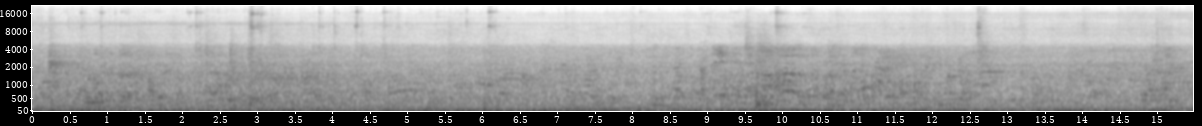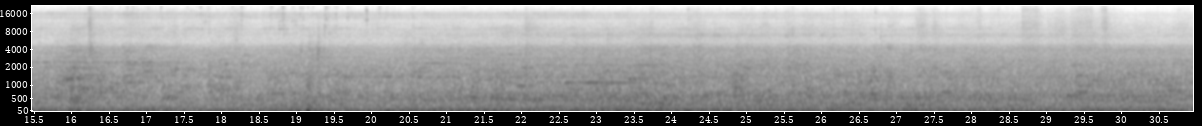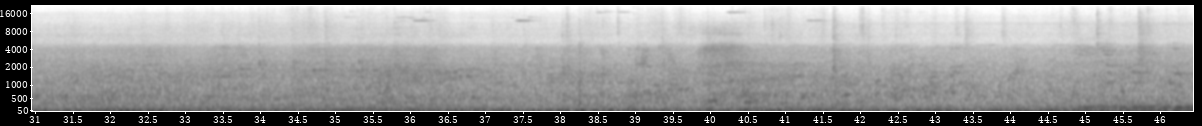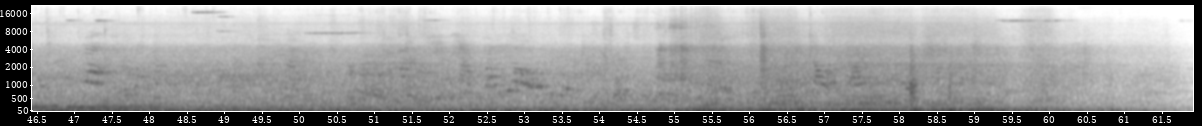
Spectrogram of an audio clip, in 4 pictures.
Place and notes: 新大慶黃昏市場, Taichung City - walking in the Evening market
walking in the Evening market, Traffic sound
